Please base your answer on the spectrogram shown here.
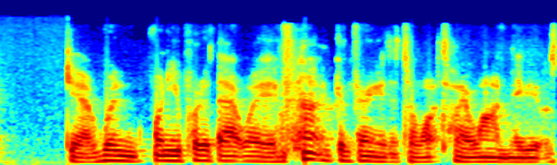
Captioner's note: chuckle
